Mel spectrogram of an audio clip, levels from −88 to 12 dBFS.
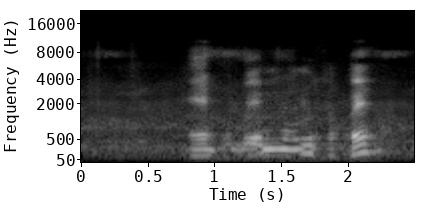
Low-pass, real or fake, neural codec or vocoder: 10.8 kHz; fake; codec, 24 kHz, 1.2 kbps, DualCodec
